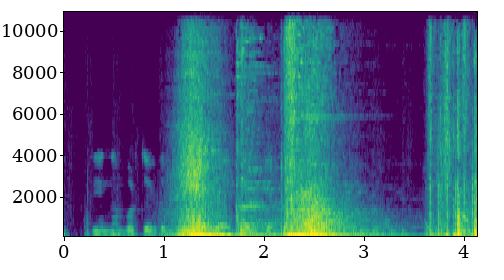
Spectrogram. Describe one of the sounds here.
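A magical portal whooshes loudly.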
